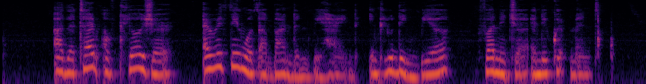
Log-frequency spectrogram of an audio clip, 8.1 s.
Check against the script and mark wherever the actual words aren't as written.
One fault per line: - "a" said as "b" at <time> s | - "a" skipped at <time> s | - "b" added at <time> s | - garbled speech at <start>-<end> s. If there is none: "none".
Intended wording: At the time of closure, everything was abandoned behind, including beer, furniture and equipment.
none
